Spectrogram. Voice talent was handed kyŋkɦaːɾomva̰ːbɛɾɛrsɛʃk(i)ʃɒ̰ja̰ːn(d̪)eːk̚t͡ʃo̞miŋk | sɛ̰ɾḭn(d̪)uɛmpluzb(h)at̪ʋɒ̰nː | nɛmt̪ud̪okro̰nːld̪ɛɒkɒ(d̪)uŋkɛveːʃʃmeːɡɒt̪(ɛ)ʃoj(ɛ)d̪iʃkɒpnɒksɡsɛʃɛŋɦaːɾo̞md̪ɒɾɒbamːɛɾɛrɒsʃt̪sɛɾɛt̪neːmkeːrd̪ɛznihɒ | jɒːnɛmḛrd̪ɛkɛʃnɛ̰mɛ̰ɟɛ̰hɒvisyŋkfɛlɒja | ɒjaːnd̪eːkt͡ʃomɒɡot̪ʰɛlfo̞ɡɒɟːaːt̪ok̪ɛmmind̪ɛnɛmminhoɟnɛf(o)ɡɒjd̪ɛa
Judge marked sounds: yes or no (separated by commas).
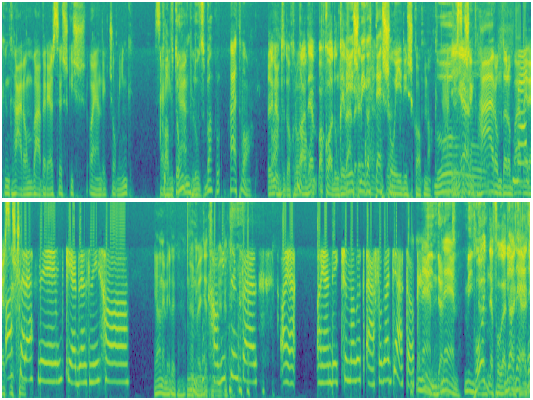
yes, yes, no, yes, yes, yes, no, yes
